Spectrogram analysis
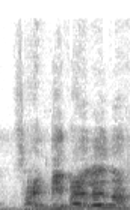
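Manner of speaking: high, loud piping up; volunteer testimony insistently; eager witness. A narrator's reading. Second witness to policeman, calling out eagerly.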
